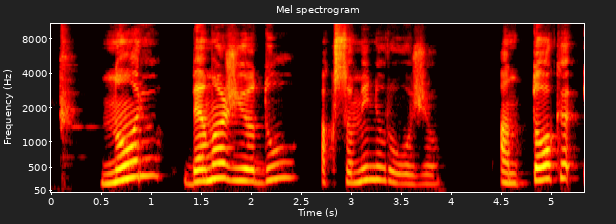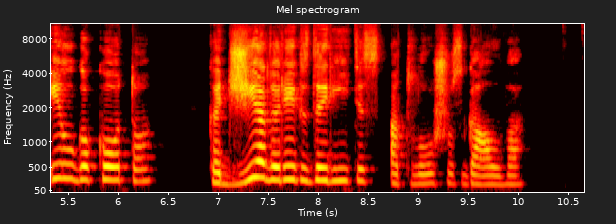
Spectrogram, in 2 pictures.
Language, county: Lithuanian, Panevėžys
